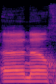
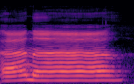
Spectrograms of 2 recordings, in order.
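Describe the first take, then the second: First: The final vowel is short, running into the next word. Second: The final vowel is held long before a stop. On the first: The reader continues straight into the next word. "But if you join, you ignore the alif" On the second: The reader pauses after this word. "if you stop at the word ana, you read it"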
